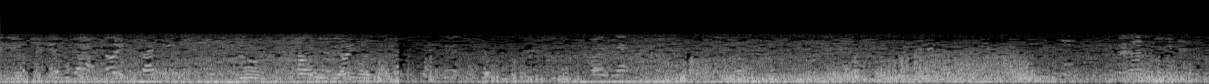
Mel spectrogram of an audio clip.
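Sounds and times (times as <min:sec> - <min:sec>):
rushing wind and water: 0:00.0 - 0:12.0
speedboat engine hum: 0:00.0 - 0:12.0
wind buffeting microphone: 0:00.0 - 0:12.0.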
